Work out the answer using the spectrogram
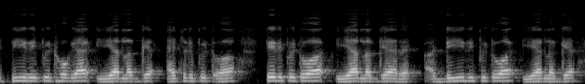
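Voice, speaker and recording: A man with an Indian English accent teaching a grammar lesson, reading English rules out slowly and then explaining them quickly in between. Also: a little high, a little mellow.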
